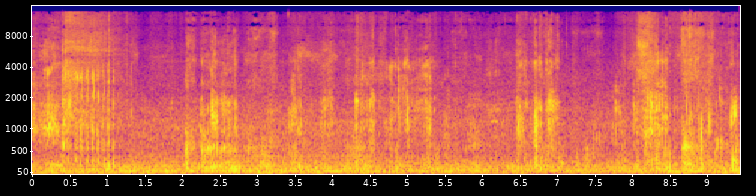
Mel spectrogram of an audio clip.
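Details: An English Bulldog growls and snuffles in rough, throaty bursts that come one after another, with raspy breathing between them and light handling noises indoors.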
